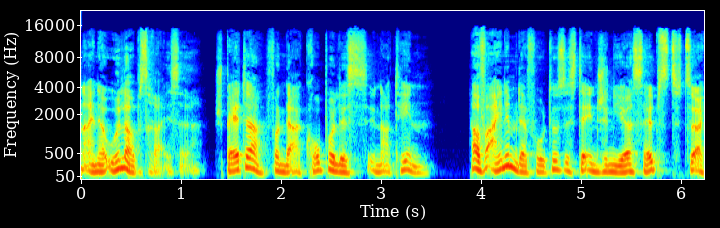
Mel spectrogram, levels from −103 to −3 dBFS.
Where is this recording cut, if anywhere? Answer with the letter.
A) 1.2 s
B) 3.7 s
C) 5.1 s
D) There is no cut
A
